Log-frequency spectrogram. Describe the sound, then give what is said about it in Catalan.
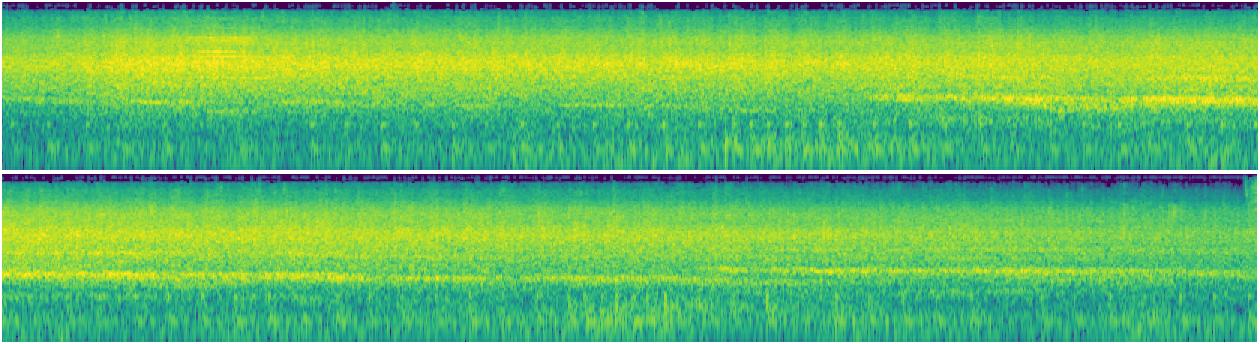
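A large stadium crowd at Villarreal applauds footballer Raúl Albiol on his farewell from the club, in a dense, steady roar that holds loud for the full length, with a faint swell of cheering voices rising through the middle. No one speaks. “Així aplaudit l'estadi.”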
